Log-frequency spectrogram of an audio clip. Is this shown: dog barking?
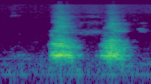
yes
